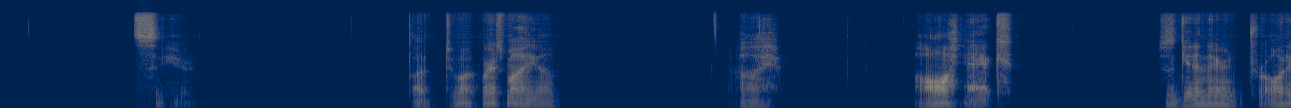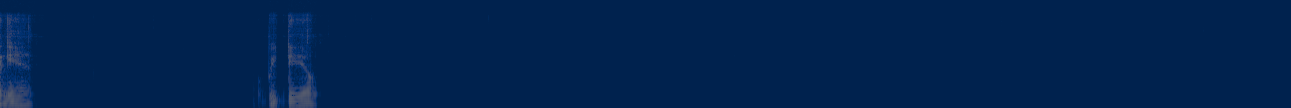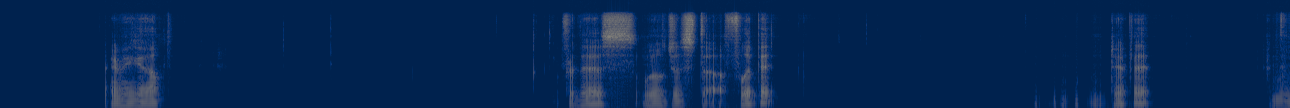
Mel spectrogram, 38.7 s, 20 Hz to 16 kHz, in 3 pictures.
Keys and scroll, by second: 23.1 v, 28.9 super+j.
